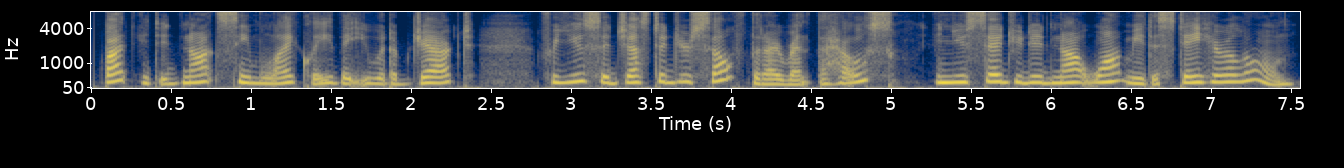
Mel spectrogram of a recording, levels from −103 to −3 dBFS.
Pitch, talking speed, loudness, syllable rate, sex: 235 Hz, 245 wpm, -18 LUFS, 6.1 syllables/s, female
